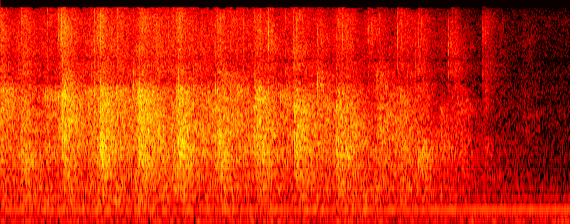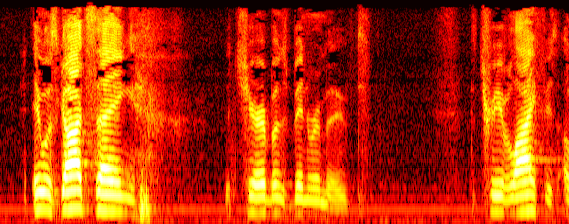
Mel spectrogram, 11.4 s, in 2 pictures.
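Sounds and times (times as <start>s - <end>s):
audience clapping: 0.0s - 5.1s
speech: 6.0s - 7.3s, 8.2s - 9.4s, 10.5s - 11.3s.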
